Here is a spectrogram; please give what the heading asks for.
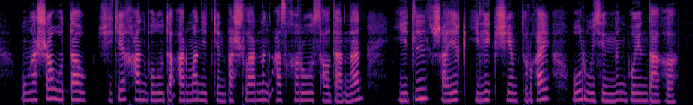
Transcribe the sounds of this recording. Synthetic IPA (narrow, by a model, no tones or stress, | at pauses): wʊɴɑʃɑwo̞t̪ɑw | ʒ̥e̞kʲʰe̞χɑnbo̞lˠud̪əʔɑɾmɑne̞t̪kʲe̞nbɑsʃəlˠɑɾənəɴɑz̥qəɾuəsɑlˠd̪ɑɾənɑn | je̞d̪ɪlʒ̥ɑjəqje̞le̞kʒ̥e̞mt̪ʰʊɾʁɑjwo̞ɾwɵze̞nɪnɪŋbo̞jənd̪ɑʁə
